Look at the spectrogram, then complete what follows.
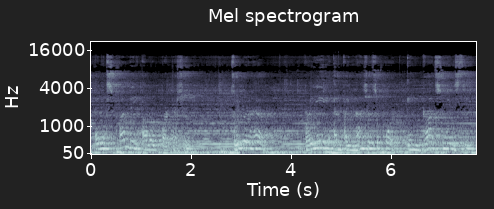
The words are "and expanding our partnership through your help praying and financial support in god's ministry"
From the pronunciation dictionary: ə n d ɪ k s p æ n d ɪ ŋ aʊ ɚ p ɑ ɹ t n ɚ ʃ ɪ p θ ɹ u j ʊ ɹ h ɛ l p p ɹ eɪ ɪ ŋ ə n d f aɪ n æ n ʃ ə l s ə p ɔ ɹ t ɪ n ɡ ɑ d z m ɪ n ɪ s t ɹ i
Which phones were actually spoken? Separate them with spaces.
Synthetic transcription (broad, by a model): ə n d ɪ k s p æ n d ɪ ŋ aʊ ɚ p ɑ ɹ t n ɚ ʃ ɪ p t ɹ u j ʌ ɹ h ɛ l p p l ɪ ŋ ə n d f aɪ n æ n ʃ ə l s ə p ɔ ɹ t ɪ n ɡ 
